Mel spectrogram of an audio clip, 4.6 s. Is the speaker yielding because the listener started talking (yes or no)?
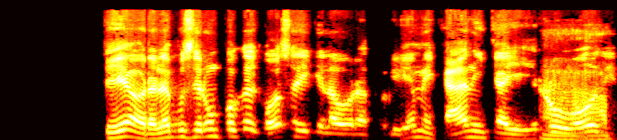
yes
